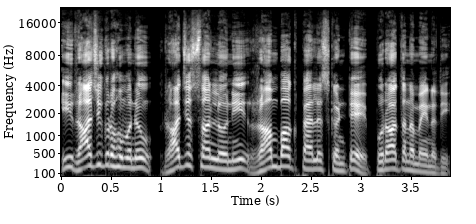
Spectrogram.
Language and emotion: Telugu, neutral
